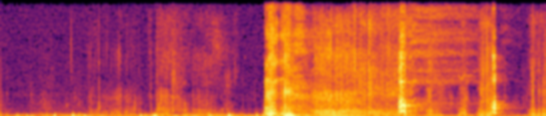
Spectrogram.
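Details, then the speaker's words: A dog making snorting, snuffly, snoring-like breaths and sharp sneeze-like bursts; owner says he has congestion and fears he is dying. "it sounds like d snoring it's what is something is wrong with the dog Gus something is wrong he's dying now do you hear this he's got some congestion he's got some congestion"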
